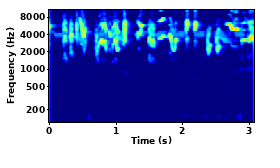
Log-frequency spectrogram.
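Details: Gacor song of a yellow-breasted white-eye, locally pleci dada kuning: quick bursts of high twittered notes and short rising-falling whistles, briefly paused, then resuming.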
